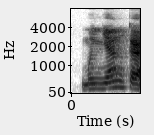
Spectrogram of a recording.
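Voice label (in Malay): "menyangkal", Malay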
